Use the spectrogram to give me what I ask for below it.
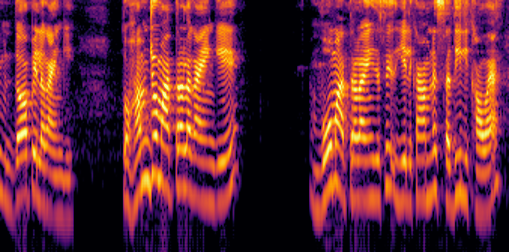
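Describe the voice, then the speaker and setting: A woman teaching Hindi grammar to young children, patiently repeating each word and sounding it out slowly. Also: high-pitched, fairly bright tone. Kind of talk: explaining grammar at a whiteboard.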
